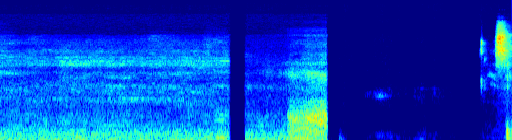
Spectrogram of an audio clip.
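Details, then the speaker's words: Low, coarse, rumbling snoring-like breath sound, then a brief louder breath, shown as an example of ronco in a paediatric otolaryngology lecture on subglottic hemangioma; rhonchus from secretions in the larger airways. "legal eu vou mostrar aqui alguns exemplos de ronco conhecer uma ideia quem tá diferente a isso daí"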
